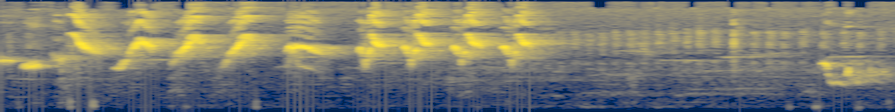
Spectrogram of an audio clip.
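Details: White-rumped shama in loud, lively song used as a lure for birds that have stopped singing: fast run of high, sharp, looping whistled notes about four a second, a short pause, then a buzzy trill at the end.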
